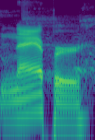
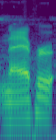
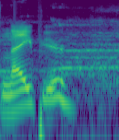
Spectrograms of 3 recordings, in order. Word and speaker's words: Napier: but uh coach Brad Napper I didn't know you could pronounce Napier like Napper amberie Off the Mark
